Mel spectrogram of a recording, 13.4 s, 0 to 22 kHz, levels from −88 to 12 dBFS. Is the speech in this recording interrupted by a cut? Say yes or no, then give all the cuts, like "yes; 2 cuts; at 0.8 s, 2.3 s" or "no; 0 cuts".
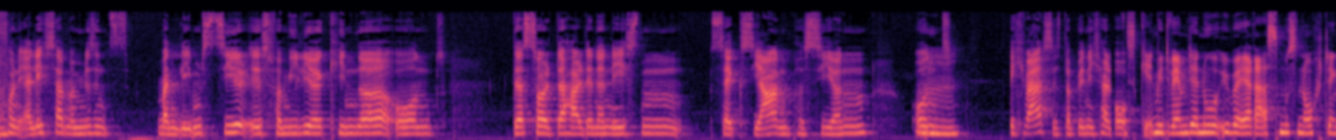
yes; 2 cuts; at 11.1 s, 11.5 s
